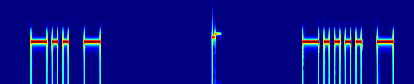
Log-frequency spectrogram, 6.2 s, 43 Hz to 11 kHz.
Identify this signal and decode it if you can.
Morse code, heard as a keyed tone, about 15 wpm, 700 Hz. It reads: D T 6 T
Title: Two Challenging Letter-Number Combinations 15wpm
